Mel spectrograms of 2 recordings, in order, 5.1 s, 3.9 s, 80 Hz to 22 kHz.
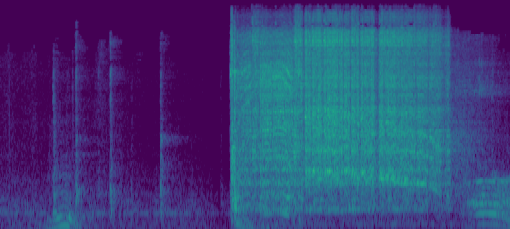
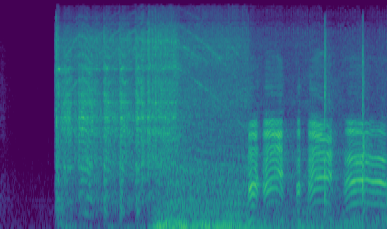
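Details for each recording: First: Subaru Brumby barn find with rebuilt engine, cranked with ECU disconnected (no fuel or spark): about two seconds of loud, harsh, high-pitched grinding whir with no firing; cooked, failing starter motor. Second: Restored barn-find Subaru Brumby, EJ20 engine, first start after fuel system flush: brief cranking, catches at once, smooth even idle with light revs; healthy.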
